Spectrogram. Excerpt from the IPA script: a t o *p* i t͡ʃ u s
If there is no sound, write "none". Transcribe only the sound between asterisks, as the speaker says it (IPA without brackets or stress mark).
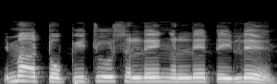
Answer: p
